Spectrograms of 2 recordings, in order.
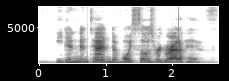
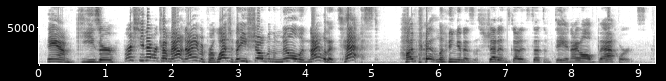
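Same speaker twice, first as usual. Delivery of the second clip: put-on much higher, loud griping young man; complaining; 5 semitones higher, 9 dB louder than usual. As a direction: whine loudly about the old man. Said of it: "Complaining all the way".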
